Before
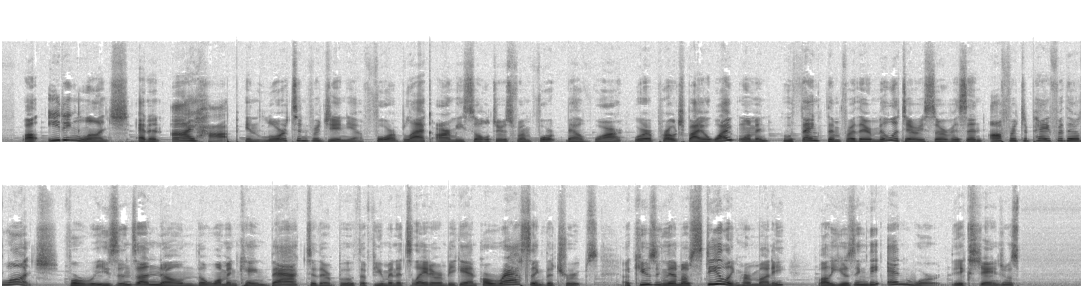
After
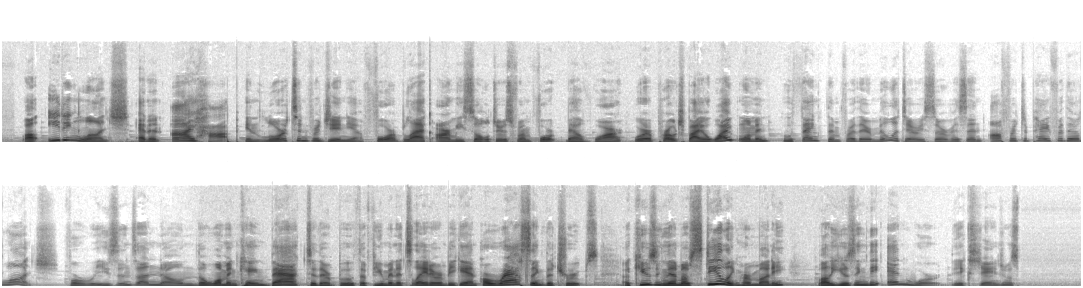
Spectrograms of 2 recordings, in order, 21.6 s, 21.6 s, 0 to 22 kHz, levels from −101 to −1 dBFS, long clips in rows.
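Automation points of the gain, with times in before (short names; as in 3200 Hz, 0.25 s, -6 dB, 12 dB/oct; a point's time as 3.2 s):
7.57 s -2 dB
8.22 s -11 dB
12.44 s -11 dB
12.86 s +1 dB
19 s +1 dB
20.22 s -8.5 dB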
